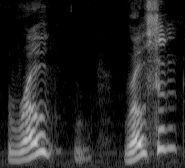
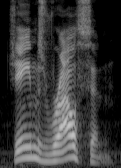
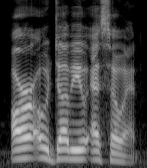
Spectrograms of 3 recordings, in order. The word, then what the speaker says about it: Rowson: But first, Yankees have hired a hitting coach, James Rosen? Hang on, I think I pronounced his name wrong. Yankees hire hitting coach. Hang on just a second. James Rowson, Rowson.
